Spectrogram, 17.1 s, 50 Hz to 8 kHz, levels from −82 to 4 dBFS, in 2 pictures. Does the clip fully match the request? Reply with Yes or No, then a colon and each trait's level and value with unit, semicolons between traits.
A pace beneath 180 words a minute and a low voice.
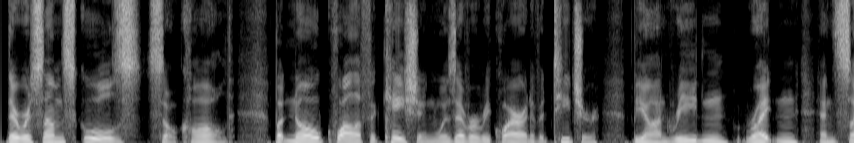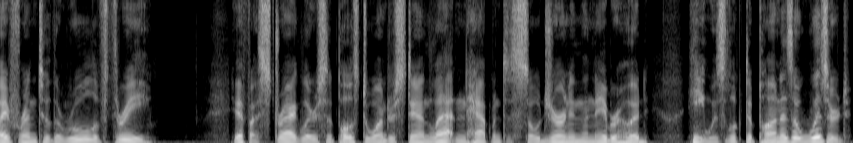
Yes: average, 155 wpm; low, 125 Hz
